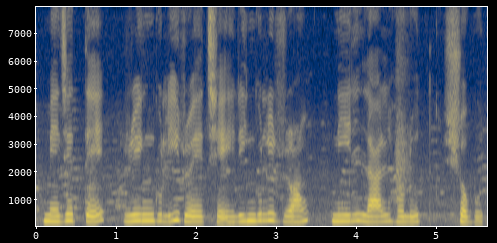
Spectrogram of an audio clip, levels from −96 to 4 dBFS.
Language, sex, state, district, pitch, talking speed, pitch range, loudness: Bengali, female, West Bengal, Cooch Behar, 215 Hz, 105 wpm, 195-230 Hz, -16 LUFS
